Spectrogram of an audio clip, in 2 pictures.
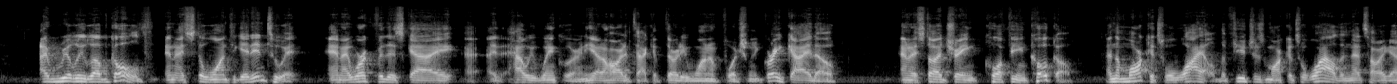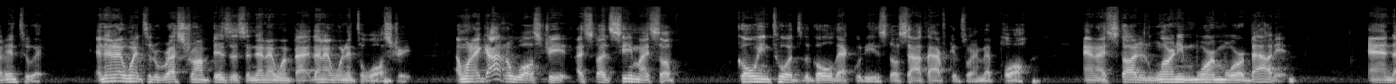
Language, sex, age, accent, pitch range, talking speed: English, male, 50-69, American, 105-125 Hz, 230 wpm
